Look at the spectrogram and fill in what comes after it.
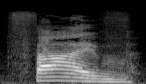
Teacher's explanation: I said 5 with a voiced V.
